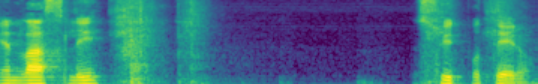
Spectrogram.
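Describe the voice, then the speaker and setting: Man, mid-pitched, casual home-cook demo, halting with fillers. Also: background noise. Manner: relaxed, halting, with many fillers. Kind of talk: casual cooking demonstration.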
